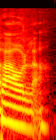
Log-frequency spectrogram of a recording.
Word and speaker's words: Paola: So we would say hola. – Hola. – Hola. – Paola.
